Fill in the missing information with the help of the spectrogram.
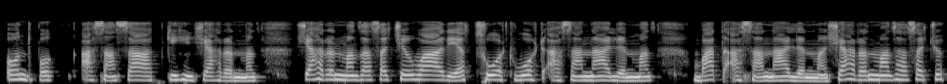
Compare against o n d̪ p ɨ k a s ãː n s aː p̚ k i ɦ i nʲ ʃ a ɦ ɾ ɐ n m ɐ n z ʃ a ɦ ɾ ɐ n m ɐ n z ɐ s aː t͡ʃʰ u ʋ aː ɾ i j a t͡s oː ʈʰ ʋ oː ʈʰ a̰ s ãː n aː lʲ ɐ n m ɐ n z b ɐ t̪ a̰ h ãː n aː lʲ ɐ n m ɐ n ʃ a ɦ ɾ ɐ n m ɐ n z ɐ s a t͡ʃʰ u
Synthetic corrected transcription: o n d̪ p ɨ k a s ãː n s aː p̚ k i ɦ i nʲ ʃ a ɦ ɾ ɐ n m ɐ n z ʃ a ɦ ɾ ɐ n m ɐ n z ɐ s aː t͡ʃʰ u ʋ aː ɾ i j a t͡sʰ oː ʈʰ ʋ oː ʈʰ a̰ s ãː n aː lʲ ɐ n m ɐ n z b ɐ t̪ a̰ s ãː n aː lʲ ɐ n m ɐ n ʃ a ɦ ɾ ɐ n m ɐ n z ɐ s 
